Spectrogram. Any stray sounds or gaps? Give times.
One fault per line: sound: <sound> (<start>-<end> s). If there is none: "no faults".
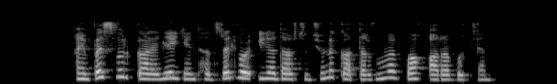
no faults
